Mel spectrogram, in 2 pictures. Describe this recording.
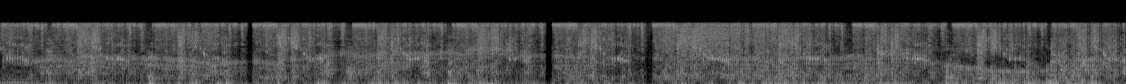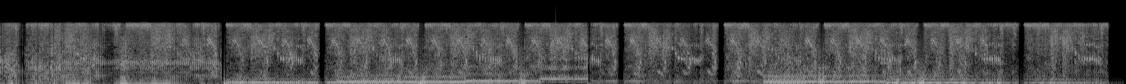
circuit bent keyboard
bent, circuit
